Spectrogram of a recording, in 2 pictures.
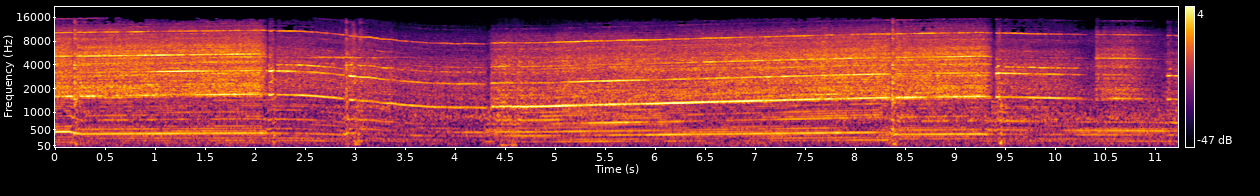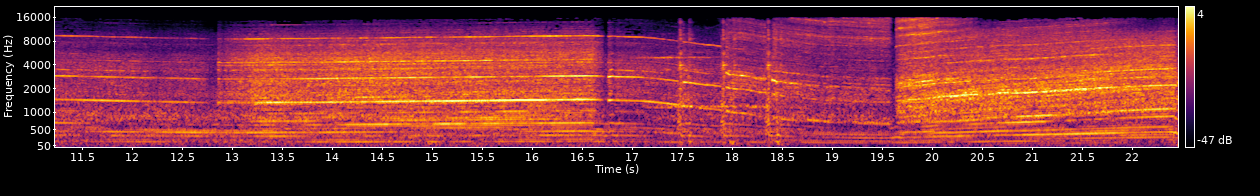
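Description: A racing car engine roars, rising and falling in pitch as it shifts gears.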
